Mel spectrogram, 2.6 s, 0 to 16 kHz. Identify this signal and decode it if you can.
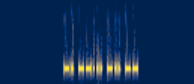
Morse code, heard as a keyed tone, about 52 wpm, 700 Hz. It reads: N7DM
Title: USA Call Signs - 6x Character Spacing - 50wpm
